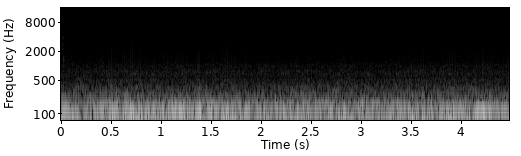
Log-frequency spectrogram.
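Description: Steady low rumble of a car's road and engine noise, heard from inside the cabin while cruising at moderate speed on a paved highway.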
